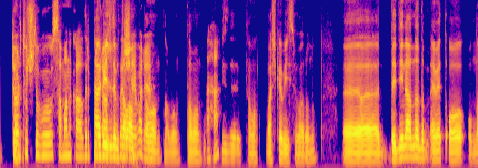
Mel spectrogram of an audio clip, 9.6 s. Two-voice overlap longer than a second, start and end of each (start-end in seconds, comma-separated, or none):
1.9-3.1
